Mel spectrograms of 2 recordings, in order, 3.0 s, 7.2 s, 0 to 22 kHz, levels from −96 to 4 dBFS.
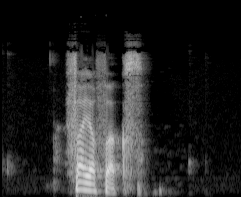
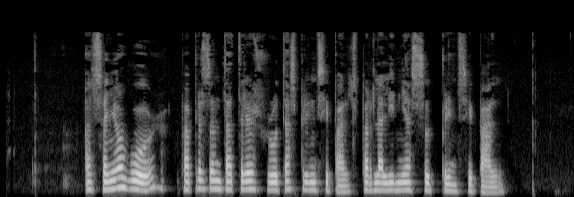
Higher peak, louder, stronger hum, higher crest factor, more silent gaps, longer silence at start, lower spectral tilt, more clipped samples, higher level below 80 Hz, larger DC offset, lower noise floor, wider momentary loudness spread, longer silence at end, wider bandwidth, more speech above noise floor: first, 0 dBFS vs -6 dBFS; first, -17 LUFS vs -23 LUFS; neither; about the same, 20 dB vs 18 dB; neither; second, 0.85 s vs 1.05 s; second, -4 dB/octave vs -6 dB/octave; neither; first, -58 dBFS vs -68 dBFS; neither; first, -75 dBFS vs -68 dBFS; first, 14 LU vs 9 LU; first, 1.25 s vs 0.9 s; second, 9.6 kHz vs 11.5 kHz; first, 58 dB vs 46 dB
